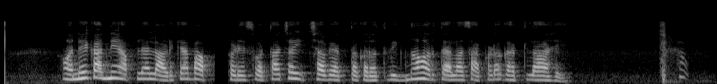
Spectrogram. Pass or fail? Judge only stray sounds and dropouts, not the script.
fail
